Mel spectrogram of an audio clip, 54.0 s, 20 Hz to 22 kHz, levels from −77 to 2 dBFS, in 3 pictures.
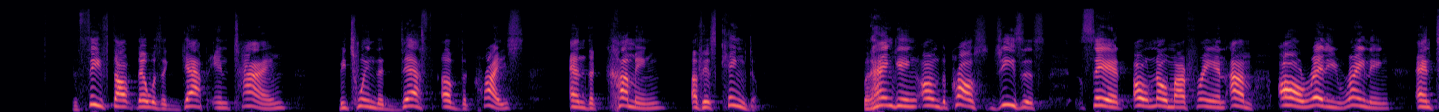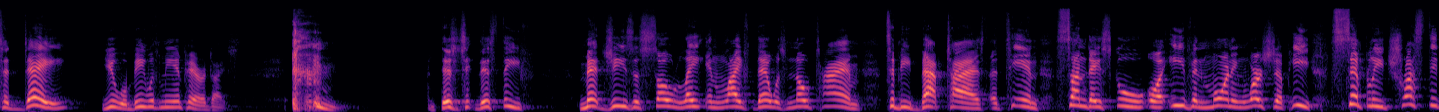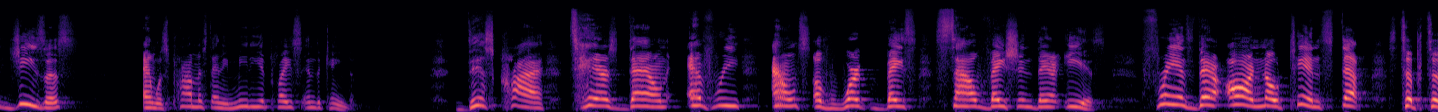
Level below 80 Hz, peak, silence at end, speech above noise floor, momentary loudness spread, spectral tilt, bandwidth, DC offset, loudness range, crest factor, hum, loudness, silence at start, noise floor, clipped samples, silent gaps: -72 dBFS; -6 dBFS; 0 s; 56 dB; 13 LU; -5 dB/octave; 16 kHz; under 0.1%; 8 LU; 18 dB; none; -24 LUFS; 0.95 s; -80 dBFS; under 0.1%; none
